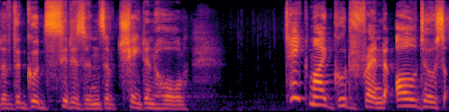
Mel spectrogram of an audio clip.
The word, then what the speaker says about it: Cheydinhal: Cheydinhal. Right, I was pronouncing it wrong before.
